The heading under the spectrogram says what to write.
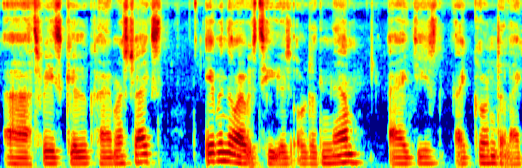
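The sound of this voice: An unforced reading voice is heard here.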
